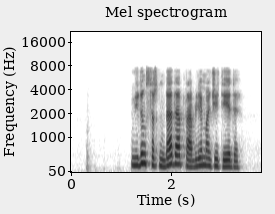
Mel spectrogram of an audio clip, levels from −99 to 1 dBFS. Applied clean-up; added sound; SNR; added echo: neural mask model DeepFilterNet 3.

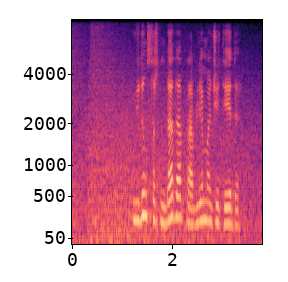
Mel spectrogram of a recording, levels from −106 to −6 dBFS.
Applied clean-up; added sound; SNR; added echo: none; Thunder; 11 dB; none.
